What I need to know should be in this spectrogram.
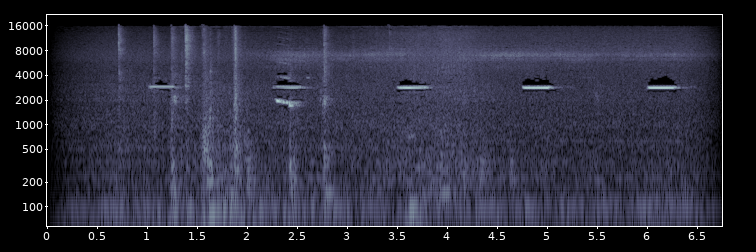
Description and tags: train door open 2a
The sound of an electronic door opening with warning beeps on a typical EMU train. Recorded with the Zoom H6 XY Module.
